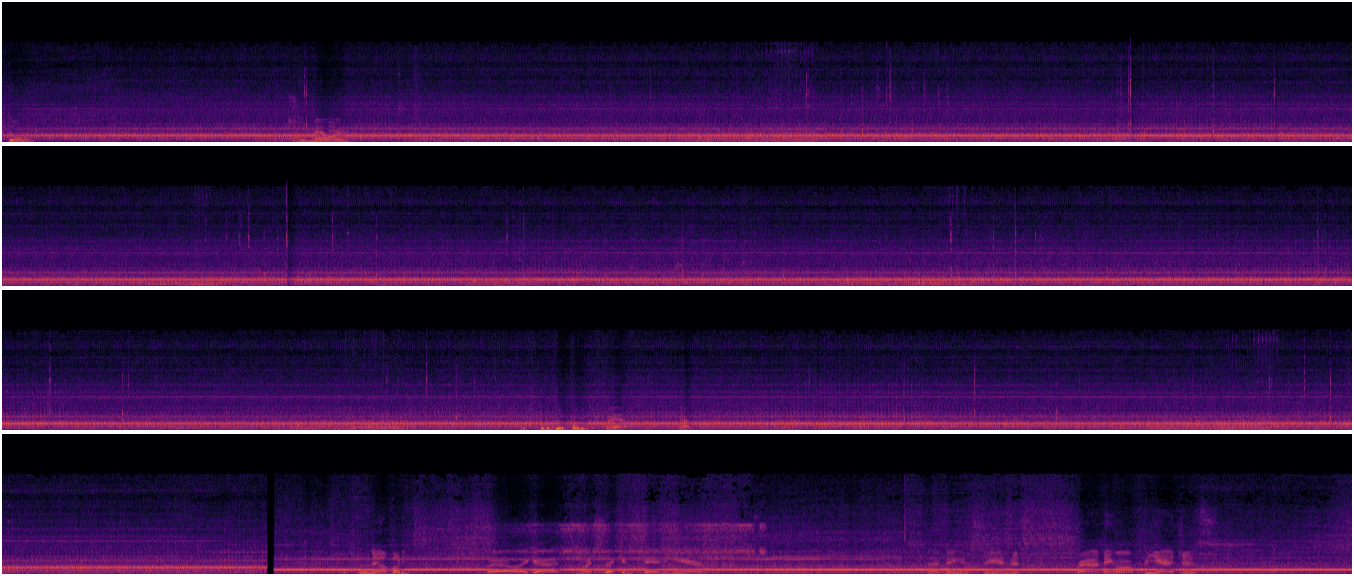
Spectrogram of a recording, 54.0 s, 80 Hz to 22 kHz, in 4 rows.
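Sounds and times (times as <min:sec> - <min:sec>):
milling machine whining: 0:00.0 - 0:54.0.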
